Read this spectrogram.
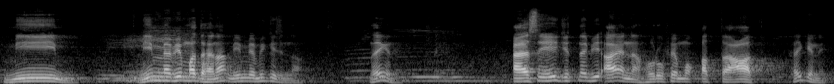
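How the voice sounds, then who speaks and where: A man's voice: on the high side, lively intonation, measured pace, long pauses, fairly bright tone, in a large hall. A man teaching Quran reading, patiently explaining letters, checking understanding again and again, and drawing out letters in chanted recitation.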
